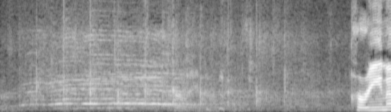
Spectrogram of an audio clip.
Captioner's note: audience applauding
